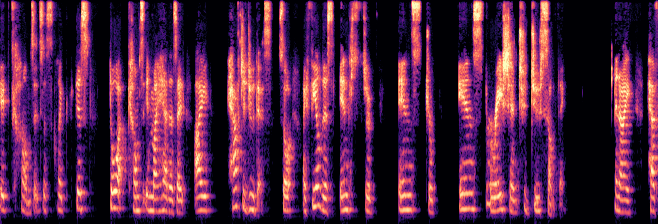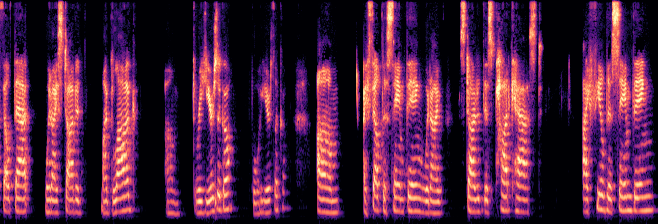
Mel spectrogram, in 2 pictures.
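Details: Aphasia with apraxia of speech in an adult woman after a stroke, who also reports other communication challenges and says her speech is sometimes hard to understand; aphasia with apraxia of speech.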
